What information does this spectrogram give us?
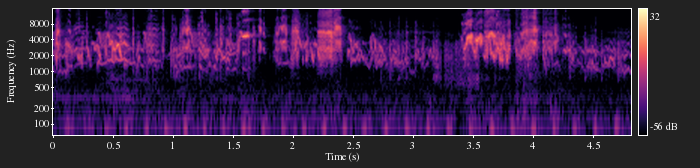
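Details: Parakeet squawking and chirping in harsh, high bursts, with a short quieter gap before a final loud cluster.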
